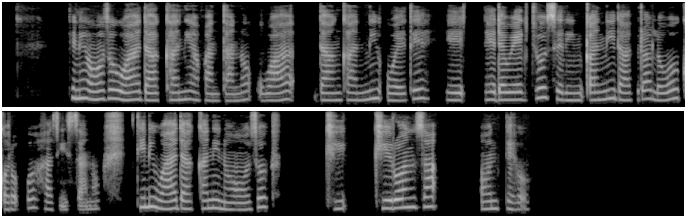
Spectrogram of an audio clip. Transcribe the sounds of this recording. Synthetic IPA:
t̪ɪnɪoːs̬ɔwaːd̪aːkːɐnːɪɐfɐnt̪ɐnːɔwaː | d̪aŋkɐnːɪɔjɛt̪ɛ | hɛd̪ɐweːlt͡ʃːɔsɛɾɪŋkʼːɐnːɪd̪aːfɪɾɐlɔwɔkʼɔɾɔpʼːɔhɐsḭːsːɐ̰nɔt̪ɪnɪwaːd̪aːkːɐnːɪnɔoːsɔ | kʰɪɾɔnsɐ | ɔnt̪ːɛɦɔ̰

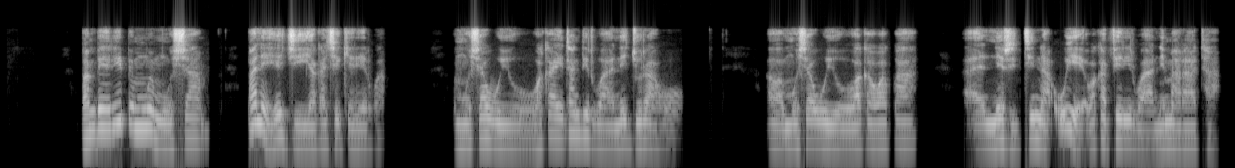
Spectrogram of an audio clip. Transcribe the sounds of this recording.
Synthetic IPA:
pambe̞ɾipe̞mumwe̞muʃa | pane̞ɦe̞d͡ʒijakat͡ʃe̞ke̞ɾe̞ːrwa | muʃaujuwakaetandirwane̞d͡ʒuɾaɦo | muʃaujuwakawakwa | ne̞ʐitʰina̰ʔuje̞wʔakap͡feɾirwane̞maɾaːtʰa

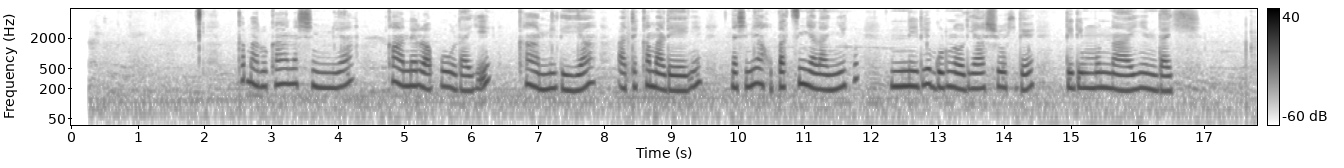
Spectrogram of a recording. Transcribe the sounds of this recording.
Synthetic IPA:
kamalukanaʃimja | kaneɾaβulaji | kʰamilijaː | tekamaleji | naʃimjaxupat͡siɲalaɲixu | niliɡulunoljaʃuxile | lilimunajiːndaji

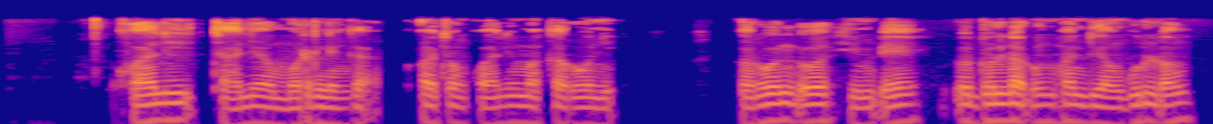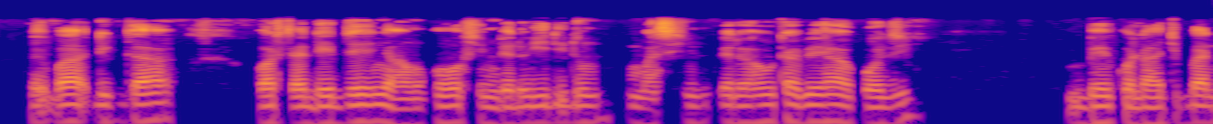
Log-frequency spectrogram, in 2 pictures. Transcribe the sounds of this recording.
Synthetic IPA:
kʰwalitʰaliamːɔɾlɛŋɡa | ʔatɔnkwalimakaɾoni | kaɾoniɗɔhimɓɛ | ɗɔdɔlːaɗumhandijaŋɡulːam | hɛɓaɗiɡːa | waɾtadɛdɛɲamkɔhimbɛɗɔjiɗiɗumːashimɓɛɗɔhawtabɛhakod͡ʒi | bɛkɔlatiban

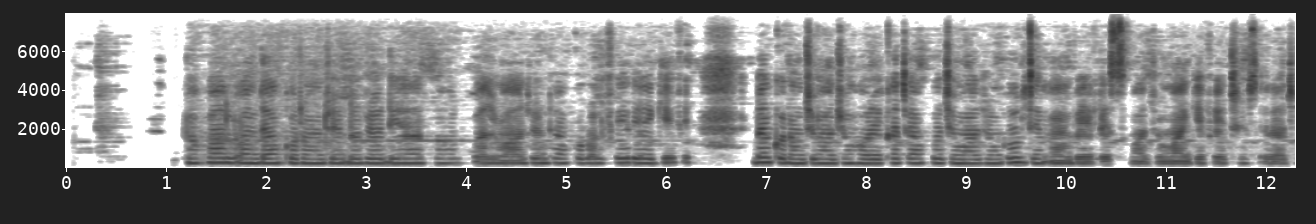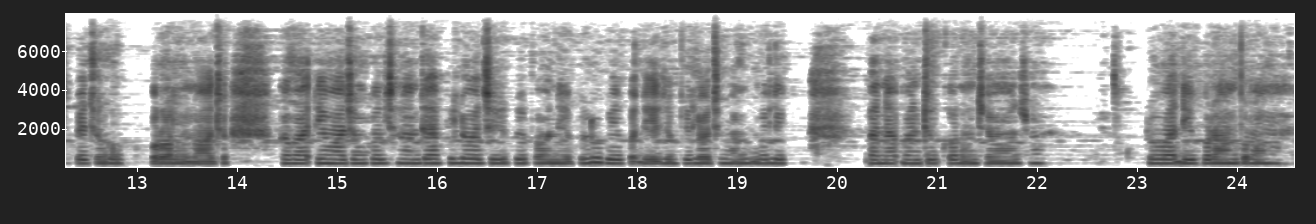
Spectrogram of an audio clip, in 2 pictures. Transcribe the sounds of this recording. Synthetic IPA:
ɗɔpaluandankɔɾɔmd͡ʒuɗɔd͡ʒoɗihakalbalmad͡ʒumdɛakɔɾalfɛɾiaɡɛfɛdankɔdɔmd͡ʒɛmad͡ʒumɦɔɾɛkatakod͡ʒimad͡ʒumɡoldinambɛlɛsma̰d͡ʒumːaɡɛfɛtisɛɾad͡ʒibɛd͡ʒuŋɡɔ | kɔɾɔlma̰d͡ʒuɡ̥awaɗimad͡ʒumɡoldinandɛapilod͡ʒibɛbawnɛbulubɛbɔɗɛ̰d͡ʒumpilod͡ʒimanmɛlikubanaɓandukɔɾɔmd͡ʒɛmad͡ʒum | ɗɔwaɗibuɾanbɾan

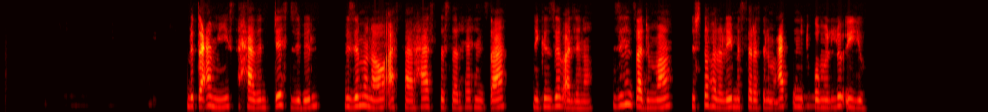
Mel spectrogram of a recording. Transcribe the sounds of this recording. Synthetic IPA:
bɨt̪ʼaʕmisɐħaβɨnd̪̥ɐszɨβɨl | bɨzɐmɐnawiʔasaɾħazɨt̪ʰɐsɐɾħɐħɨnt͡sʼa | nɨɡɨnzɐβa̰lːɐna | ʔɨzihɨnt͡sʼad̪ɨmːa | zɨzɨt̪ʰɐfɐlalɐjumɐsɐɾɐt̪ʰɐlɨmʕat̪ɨnːɨt̪ʼɨkʼːomɐlːuʔɨjːu

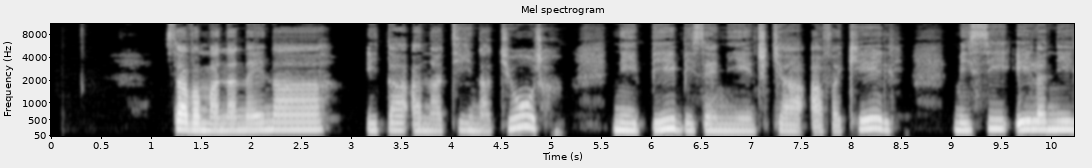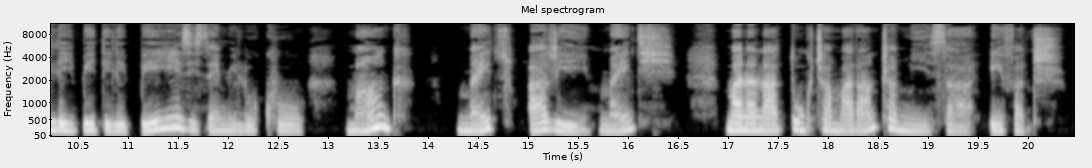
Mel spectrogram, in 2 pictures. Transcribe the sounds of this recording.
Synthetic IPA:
z̥avəmananajnə | it̪aʔanat̪ʰinat̪ʰuɾə̥ | nib̥ibiz̥ajmieɳɖ͡ʐi̥kʲəafakʰeli̥ | misiʔelənilebed̪eleb̥eizizajmilukʰu | maŋɡə̥ | majt͡su̥aɾimajnt̪i̥ | mananət̪uŋɡuʈ͡ʂəmaɾaniʈ͡ʂəmisaefaʈ͡ʂə̥

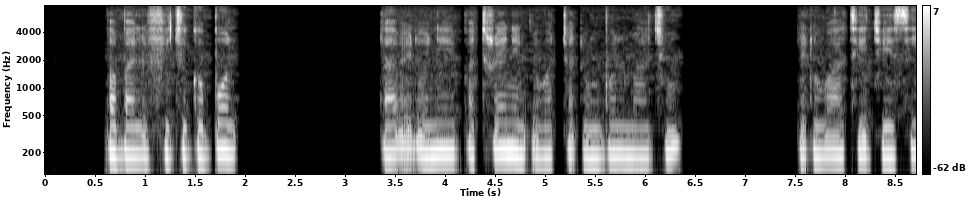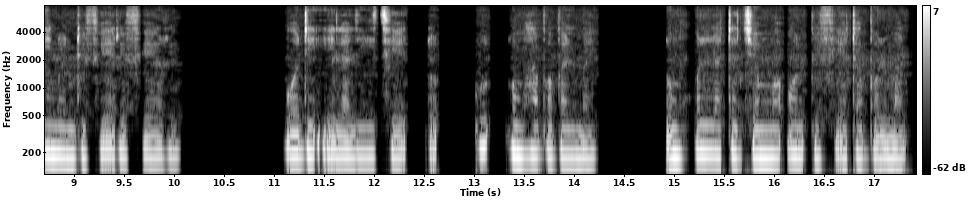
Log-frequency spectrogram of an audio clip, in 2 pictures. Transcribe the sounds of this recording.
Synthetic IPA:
babalfid͡ʒiɡɔbɔl | ɗ̥aɓɛ̰ɗɔnibatɾeninɓɛwatːaɗumbɔlmad͡ʒum | ɓɛɗɔwatʰid͡ʒesinɔndɛfɛɾɛfɛɾɛ | wodiʔḭlalitʰɛ̰ɗ | uɗumɦababalmaj | ɗumhɔlːatad͡ʒɛmːaʔɔnɓɛfija̰tabɔlman

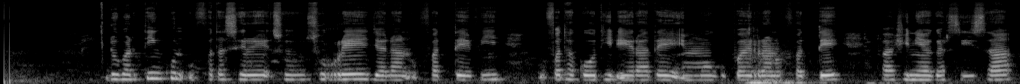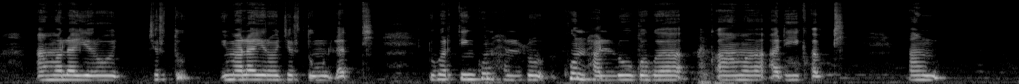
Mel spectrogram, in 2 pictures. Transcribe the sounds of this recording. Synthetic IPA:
d̪ʊbɐɾt̪iːŋkʊnʊfːɐt̪ɐ | sʊrːe̞ːd͡ʒɐlaːnʊfːɐt̪ːe̞ːfɪ | ʊfːɐt̪ɐko̞ːt̪iːᶑe̞ːɾaːt̪ɐʔɛɪmːo̞ːɡʊbːaːɪrːaːnʊfːɐt̪ːe̞ːfaːʃɪniːɐɡɐɾsiːsaː | mɐljoː | ɪɾt̪ʊ | mɐlaːjɛɾo̞ːd͡ʒɪɾt̪ʊmʊlʔɐt̪ːɪ̥ | d̪̥ʊbɐɾt̪iːŋkʊnkʊnɦɐlːuːɡɔɡaːkʼaːmɐɐd̪iːkʼɐb̚d̪ɪ̥ | hɐŋ

